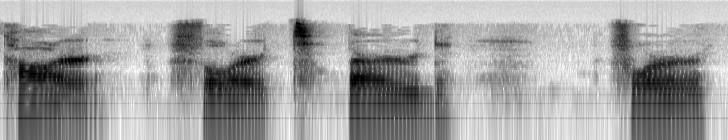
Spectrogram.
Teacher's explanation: the vowel is kind of changed by the R that follows that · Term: R-controlled syllable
